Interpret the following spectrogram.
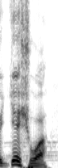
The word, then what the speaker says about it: Yeshua: lejos allí está jesucristo su nombre en hebreo se pronuncia de hecho yeshua pero como le decimos jesús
